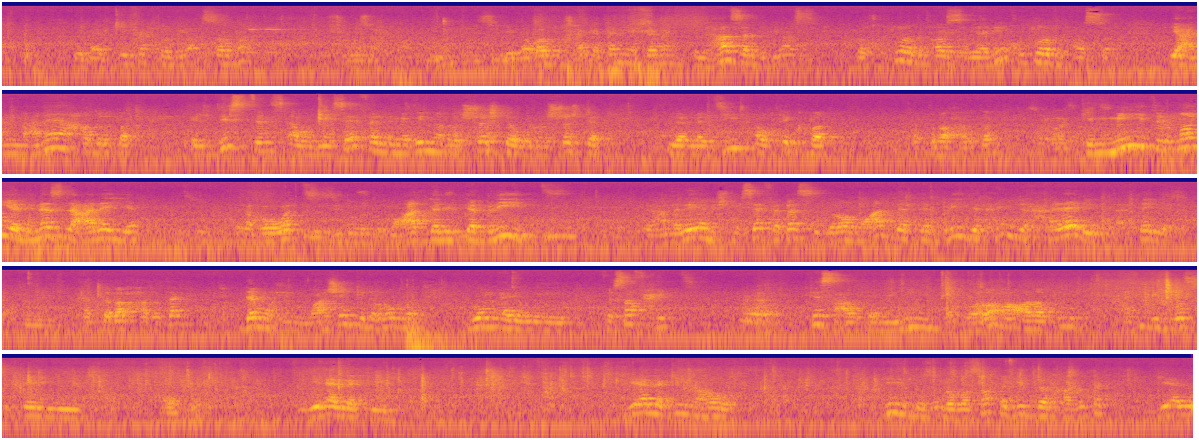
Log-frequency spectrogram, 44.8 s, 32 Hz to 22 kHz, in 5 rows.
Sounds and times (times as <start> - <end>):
Speech: 0.6 - 15.3, 15.9 - 39.0, 40.5 - 41.5, 42.4 - 44.7.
